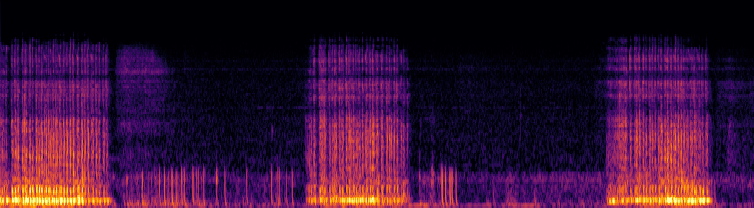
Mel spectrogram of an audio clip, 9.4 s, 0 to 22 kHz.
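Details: Nearly 11-year-old female pug asleep, giving three loud, deep, rasping snores about four seconds apart, each lasting over a second, separated by quieter crackling breaths.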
